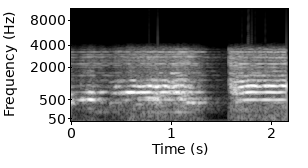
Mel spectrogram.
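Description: Rajasthani folk song (geet): a voice singing held notes with instrumental accompaniment. The sound cuts out for a moment near the end, then resumes.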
